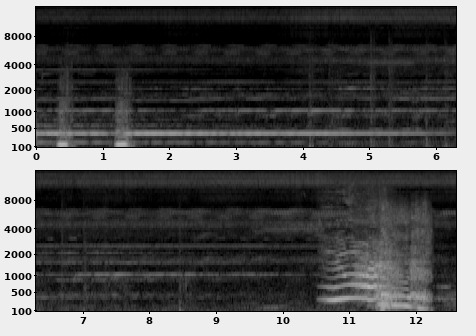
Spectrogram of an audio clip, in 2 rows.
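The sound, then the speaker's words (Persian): A lion's powerful warning roar at night, guarding its 40-square-kilometre territory from rival lions, bursts out near the end after quieter grunts and a steady low hum. It is loud, over 100 decibels and heard from 8 km, rising and falling in a rough, throaty swell. “قرش او ندای هشدار است که در شب با سردی هوا مسافت بیشتری را طی می کند.”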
